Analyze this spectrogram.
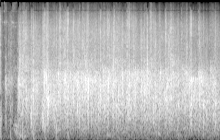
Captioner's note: applause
